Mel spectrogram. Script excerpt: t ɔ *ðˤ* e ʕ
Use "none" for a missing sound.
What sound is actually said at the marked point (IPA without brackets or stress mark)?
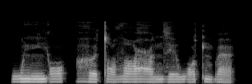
ðˤ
